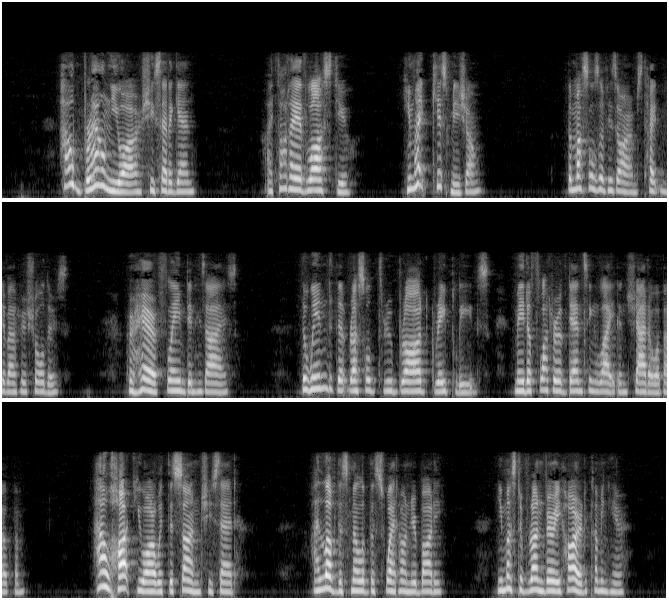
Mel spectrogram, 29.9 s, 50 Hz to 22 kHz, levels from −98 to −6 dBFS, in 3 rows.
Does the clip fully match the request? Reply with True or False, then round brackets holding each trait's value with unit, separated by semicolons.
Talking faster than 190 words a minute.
False (155 wpm)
